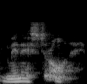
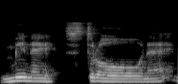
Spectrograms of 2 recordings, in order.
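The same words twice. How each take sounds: First: Said in the usual way. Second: Very slow minestrone, STRO stretched out; second-to-last syllable stressed. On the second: Shown as a demonstration. Teacher showing where it's accented, minestrone with STRO drawn out. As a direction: hold the STRO in minestrone, mee-neh-STROOO-neh. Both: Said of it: "It's accented there".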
